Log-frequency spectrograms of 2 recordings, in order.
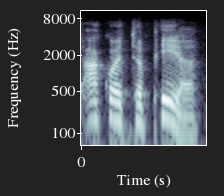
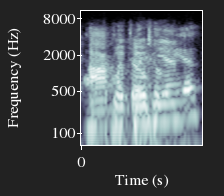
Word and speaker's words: Aquatopia: autopia ride yeah like aquatopia aquatopia yeah you put the emphasis on the wrong salel yeah exactly but this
